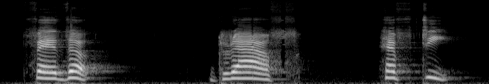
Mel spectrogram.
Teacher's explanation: The common fricative sound in all the 3 words is f.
